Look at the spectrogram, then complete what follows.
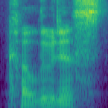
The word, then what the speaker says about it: Kaloudis: I'm here with Kaloudis. Did I pronounce that correctly?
